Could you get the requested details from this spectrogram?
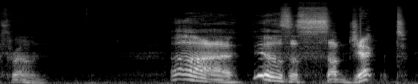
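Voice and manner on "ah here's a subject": loud, slow, higher kingly cry; exclaiming king. Acted. King catching sight of the little prince, exclaiming. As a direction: exclaim it like a delighted monarch. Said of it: "the king exclaimed".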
